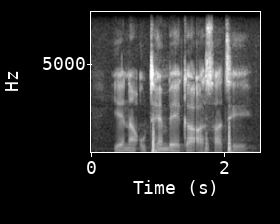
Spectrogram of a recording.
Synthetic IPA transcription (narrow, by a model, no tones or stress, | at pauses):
jɛna̰ʔutʰɛmbʱɛkʼa̰ʔasatʰi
